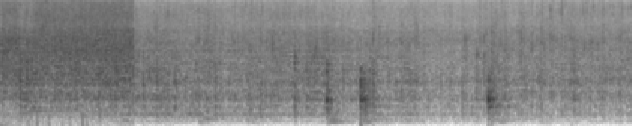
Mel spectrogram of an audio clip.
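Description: Chinese cabbage stir-fried with a pinch of salt and light soy sauce sizzles loudly in a hot pan, a bright hiss that drops a little after the first second, with occasional scrapes and knocks of stirring.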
